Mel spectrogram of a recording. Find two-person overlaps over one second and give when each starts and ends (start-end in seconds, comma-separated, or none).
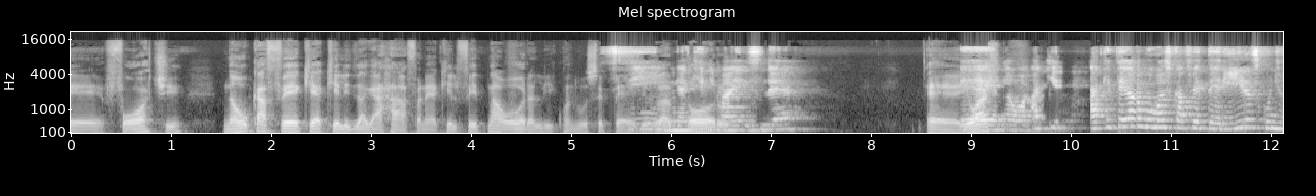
5.3-6.7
